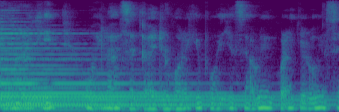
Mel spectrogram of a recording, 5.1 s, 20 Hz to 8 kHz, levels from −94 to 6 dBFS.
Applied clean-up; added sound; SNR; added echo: none; Guitar; 0 dB; reverberation time 0.4 s.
